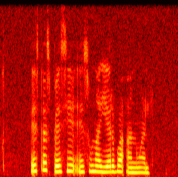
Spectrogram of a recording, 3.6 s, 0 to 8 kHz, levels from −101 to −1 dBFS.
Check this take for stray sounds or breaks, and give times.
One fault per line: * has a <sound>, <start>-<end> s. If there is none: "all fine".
all fine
